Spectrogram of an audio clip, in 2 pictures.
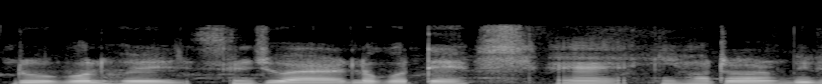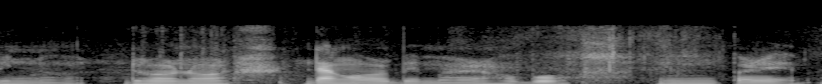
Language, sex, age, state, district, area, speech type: Assamese, female, 18-30, Assam, Dhemaji, urban, spontaneous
